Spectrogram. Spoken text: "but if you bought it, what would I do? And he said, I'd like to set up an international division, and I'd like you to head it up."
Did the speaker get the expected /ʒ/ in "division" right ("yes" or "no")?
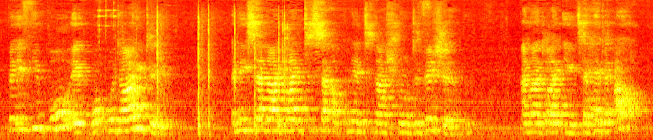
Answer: yes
